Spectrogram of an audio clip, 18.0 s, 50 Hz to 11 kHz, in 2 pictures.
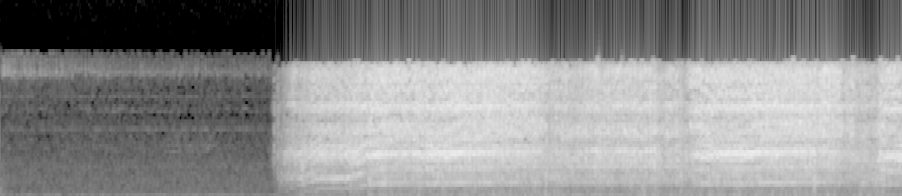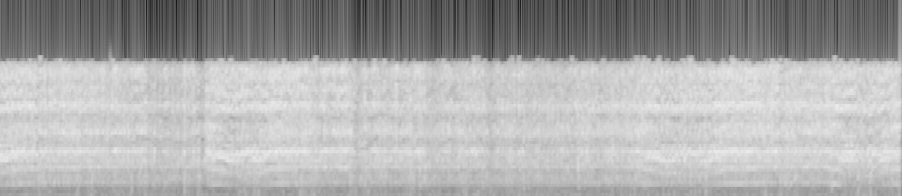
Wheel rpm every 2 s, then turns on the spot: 0, 80, 220, 220, 220, 230, 230, 230, 220.
none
